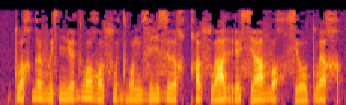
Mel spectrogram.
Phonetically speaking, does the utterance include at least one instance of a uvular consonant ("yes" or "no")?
yes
